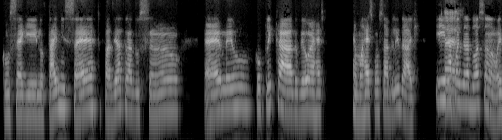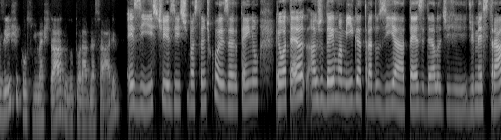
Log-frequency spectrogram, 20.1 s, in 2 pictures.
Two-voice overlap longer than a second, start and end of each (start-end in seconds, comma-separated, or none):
none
